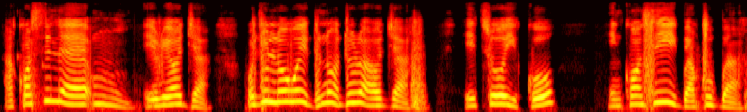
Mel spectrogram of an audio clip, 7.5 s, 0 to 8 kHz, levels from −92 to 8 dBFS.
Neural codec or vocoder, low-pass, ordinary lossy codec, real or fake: vocoder, 44.1 kHz, 128 mel bands, Pupu-Vocoder; 7.2 kHz; none; fake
